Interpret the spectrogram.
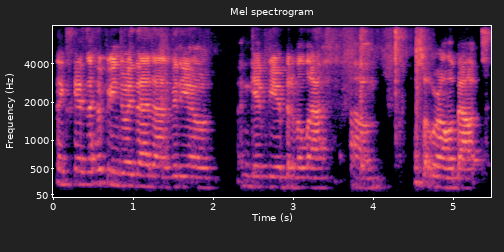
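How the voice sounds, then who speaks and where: A woman presenting a webinar in a relaxed, chatty way. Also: lowish voice, fairly quick, a little hiss or hum. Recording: echoey, distant mic.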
